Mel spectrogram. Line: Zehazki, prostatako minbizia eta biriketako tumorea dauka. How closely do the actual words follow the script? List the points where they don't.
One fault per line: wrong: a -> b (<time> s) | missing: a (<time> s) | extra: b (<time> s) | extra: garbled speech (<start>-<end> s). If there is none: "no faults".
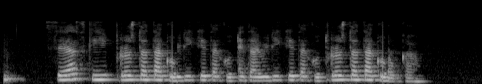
wrong: minbizia -> biriketako (1.8 s)
wrong: tumorea -> prostatako (3.3 s)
